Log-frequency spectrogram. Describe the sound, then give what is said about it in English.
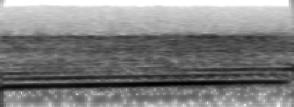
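Steady engine drone of a car on a highway, a low, even rumble with a constant hum that holds at the same level for the whole clip, with no talk. “Look out for that car. I see it. It's a white convertible, just like Grace's.”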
